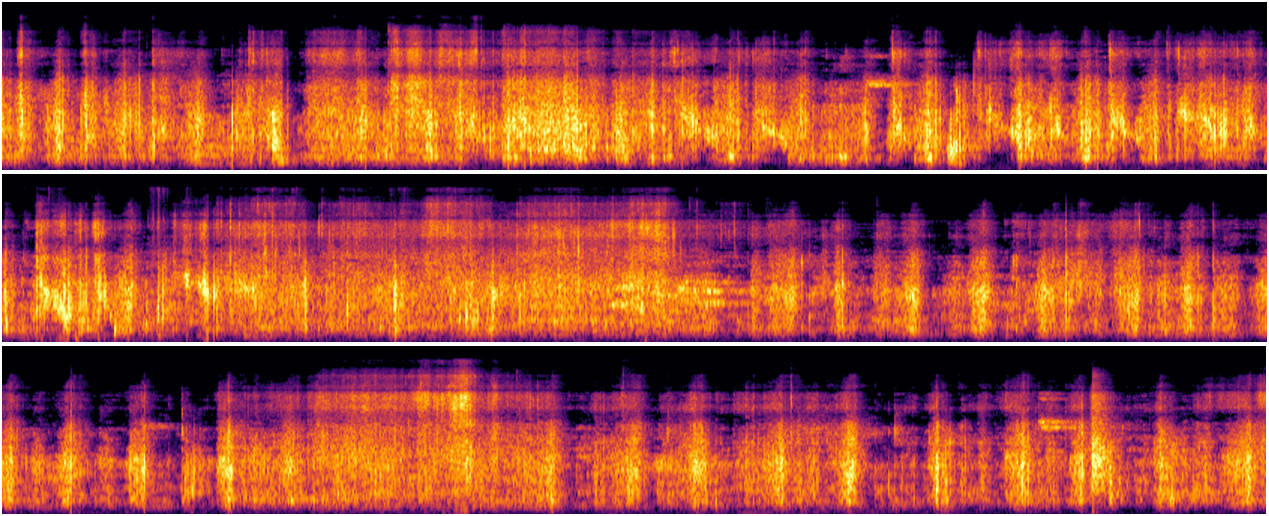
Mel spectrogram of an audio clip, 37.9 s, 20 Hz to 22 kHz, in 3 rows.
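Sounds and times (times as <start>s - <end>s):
crunchy ice chewing: 0.0s - 37.9s.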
